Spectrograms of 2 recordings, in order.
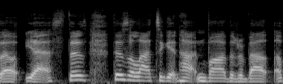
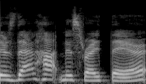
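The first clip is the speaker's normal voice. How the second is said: usual speaking voice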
